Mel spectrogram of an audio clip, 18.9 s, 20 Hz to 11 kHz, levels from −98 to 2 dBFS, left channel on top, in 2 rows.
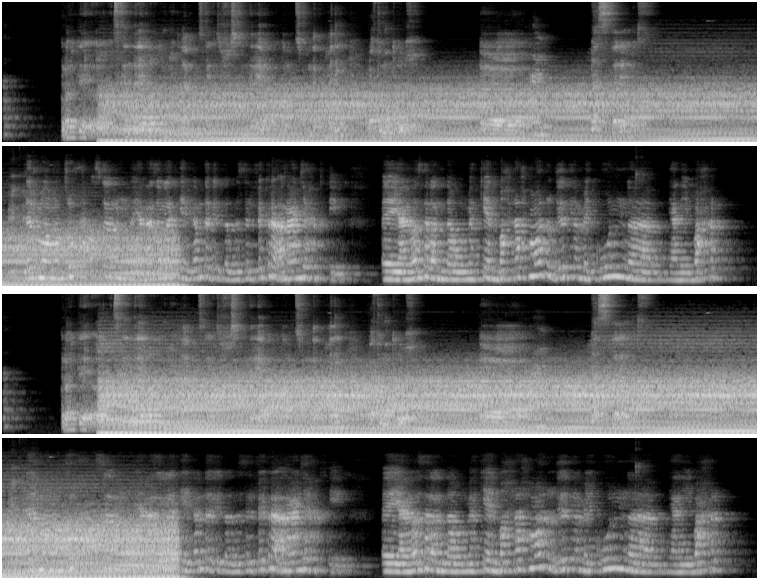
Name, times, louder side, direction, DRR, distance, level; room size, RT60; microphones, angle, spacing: voice 1, 0.7-5.2 5.9-6.7 7.3-8.0 9.5-9.9, right 1 dB, 30° right, -5 dB, 4.5 m, -25 dB
sound 1, 1.2-11.7, right 5 dB, 75° right, 0.4 m, -17 dB
voice 2, 9.7-13.7 14.2-18.3, left 2 dB, 40° left, -2 dB, 3.8 m, -25 dB
14.0 x 7.5 x 3.2 m, 0.69 s
head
